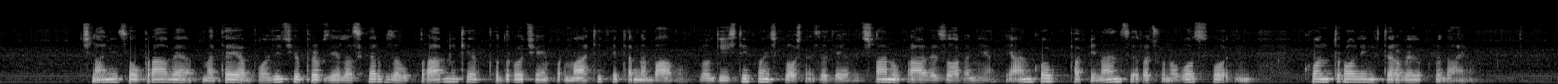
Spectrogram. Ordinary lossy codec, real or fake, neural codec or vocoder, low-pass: none; real; none; 7.2 kHz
